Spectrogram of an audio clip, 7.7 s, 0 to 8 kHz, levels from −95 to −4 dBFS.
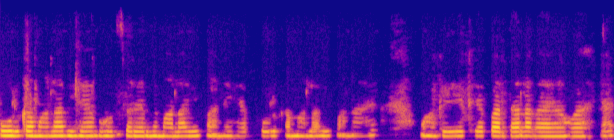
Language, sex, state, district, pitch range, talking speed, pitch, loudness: Hindi, female, Uttar Pradesh, Jalaun, 250-265 Hz, 185 wpm, 255 Hz, -19 LUFS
